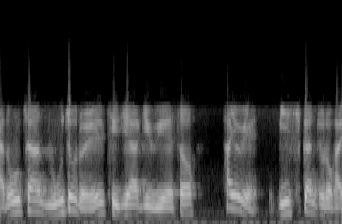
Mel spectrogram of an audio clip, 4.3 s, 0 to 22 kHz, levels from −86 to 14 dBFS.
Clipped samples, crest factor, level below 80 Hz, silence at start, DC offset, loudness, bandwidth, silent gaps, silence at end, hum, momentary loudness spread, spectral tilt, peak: under 0.1%; 16 dB; -66 dBFS; 0 s; under 0.1%; -22 LUFS; 6 kHz; none; 0 s; none; 5 LU; -7 dB/octave; -6 dBFS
